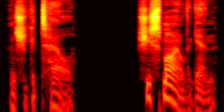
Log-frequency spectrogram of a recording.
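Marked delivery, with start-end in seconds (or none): none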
